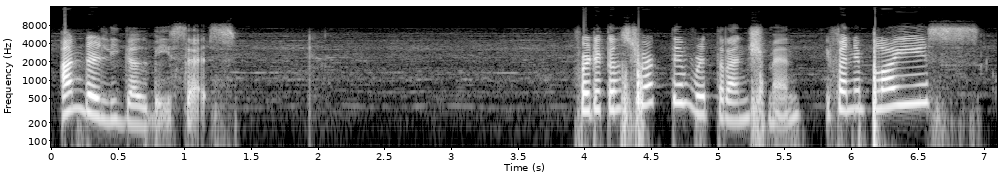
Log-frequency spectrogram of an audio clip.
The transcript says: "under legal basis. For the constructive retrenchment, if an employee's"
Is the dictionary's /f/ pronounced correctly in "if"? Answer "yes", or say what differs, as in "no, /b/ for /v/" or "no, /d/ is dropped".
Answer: yes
